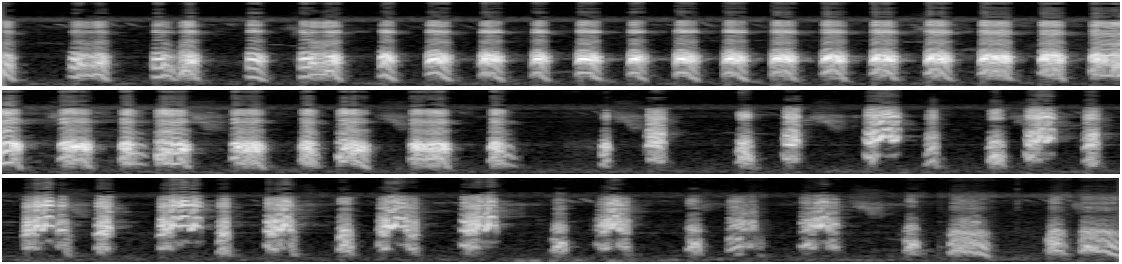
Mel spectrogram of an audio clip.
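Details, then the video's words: Chukar partridge giving a fast run of harsh, clucking chuck notes, about three a second, then breaking into looser, more varied chukar phrases. "Chukar | Natural Sound Effects"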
